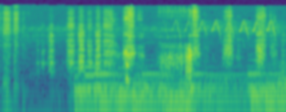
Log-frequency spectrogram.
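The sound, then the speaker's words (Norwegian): A small dog pants in quick, rhythmic breaths, and after the first moments a steady, tonal whine-like sound runs beneath the panting. “Men se på deg, lille bikkjevovven.”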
